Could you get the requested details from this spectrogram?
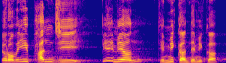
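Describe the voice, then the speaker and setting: A man's voice: high voice, big pitch swings, normal speed, darkish tone. A male pastor preaching a sermon, asking the congregation one rhetorical question after another. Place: church sanctuary. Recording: long reverb of a church sanctuary.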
